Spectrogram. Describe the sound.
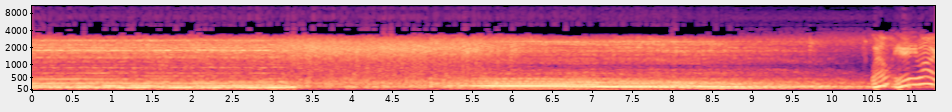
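A car engine idles after a drive, giving a continuous low hum that shifts in tone partway through and then settles.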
